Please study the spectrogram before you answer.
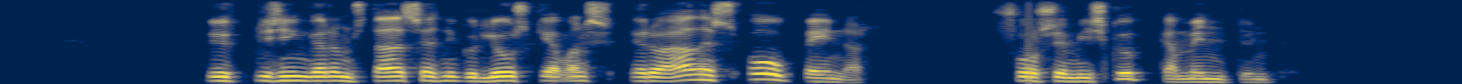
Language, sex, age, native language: Icelandic, male, 40-49, Icelandic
